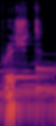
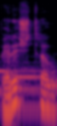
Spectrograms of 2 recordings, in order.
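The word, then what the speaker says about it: בְּרֵאשִׁית: 브레쉬트 혹은 베레슈트라고 발음하는 단어고요.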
